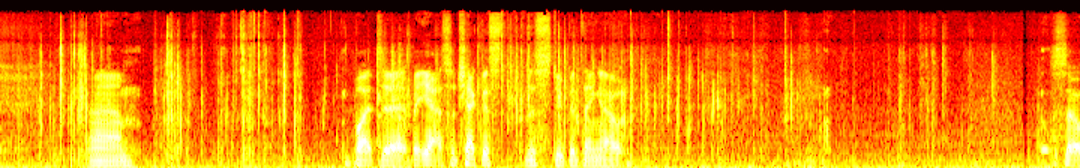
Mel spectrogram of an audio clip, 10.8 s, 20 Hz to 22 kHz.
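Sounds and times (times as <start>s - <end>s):
plastic packaging crinkling while being opened: 0.0s - 8.3s
speech: 0.9s - 1.4s, 3.5s - 6.4s, 10.6s - 10.8s.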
